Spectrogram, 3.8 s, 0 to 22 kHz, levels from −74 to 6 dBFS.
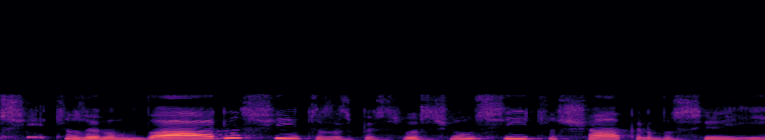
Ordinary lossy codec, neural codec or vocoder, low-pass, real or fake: none; autoencoder, 22.05 kHz, a latent of 192 numbers a frame, VITS, trained on one speaker; 7.2 kHz; fake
